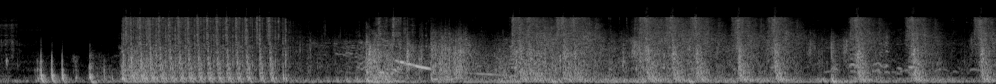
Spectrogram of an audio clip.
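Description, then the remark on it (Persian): An exchange of gunfire on Tuesday between militiamen loyal to the Iraqi government and the Islamic State group near Ramadi, Iraq, in amateur video: long, loud bursts of rapid machine-gun fire. The bursts run almost continuously, broken by separate heavy shots and thuds, with faint voices under the shooting. “ویدیوی غیر حرفه‌ای شبه نظامیان وفادار به حکومت عراق را روز سه‌شنبه در حال تبادله آتش با گروه دولت اسلامی در نزدیکی رمادی به نمایش گذاشت.”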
